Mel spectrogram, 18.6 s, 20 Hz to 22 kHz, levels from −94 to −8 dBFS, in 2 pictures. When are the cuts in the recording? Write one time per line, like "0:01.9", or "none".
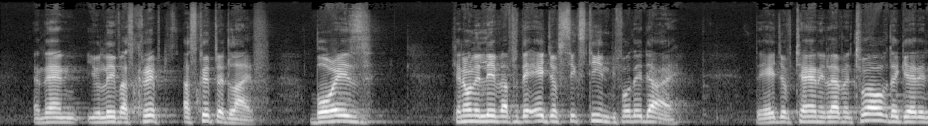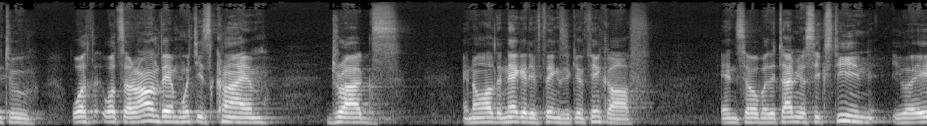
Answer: none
